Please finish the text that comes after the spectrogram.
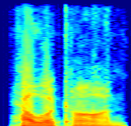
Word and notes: helicon: American English

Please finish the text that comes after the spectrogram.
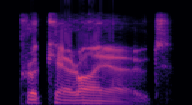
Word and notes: procaryote: British English

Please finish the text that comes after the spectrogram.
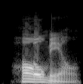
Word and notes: wholemeal: American English

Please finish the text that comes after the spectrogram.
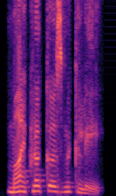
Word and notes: microcosmically: Indian

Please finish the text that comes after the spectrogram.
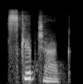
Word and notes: skipjack: Indian

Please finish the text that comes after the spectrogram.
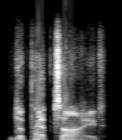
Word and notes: dipeptide: British English

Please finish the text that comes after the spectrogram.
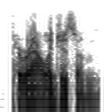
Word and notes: paralogism: American English

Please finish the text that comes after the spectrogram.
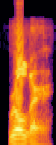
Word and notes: roller: American English

